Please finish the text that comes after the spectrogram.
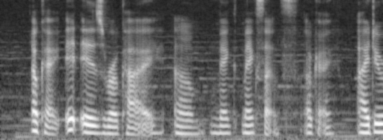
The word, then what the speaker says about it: Rocaille: I can't remember the pronunciation. Okay, it is Rocaille.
